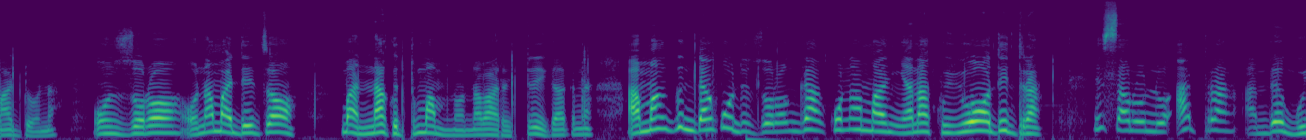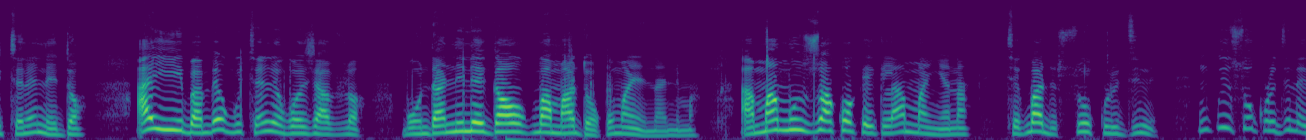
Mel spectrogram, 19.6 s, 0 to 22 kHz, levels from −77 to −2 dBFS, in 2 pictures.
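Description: A DC step occurs at 5.59 s in the speech: the waveform's zero line jumps abruptly to a new offset, then drifts back as a roughly 2 Hz high-pass drains it away. The sudden shift is heard as a brief low thump while the speech carries on unaffected.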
